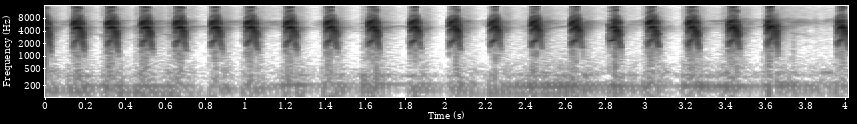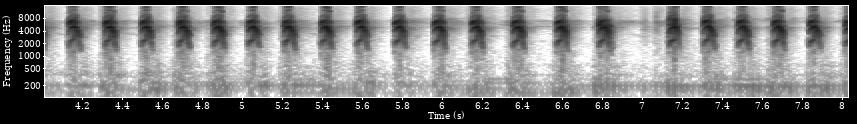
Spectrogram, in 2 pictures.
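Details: Moss wren lure recording: a rapid run of scratchy high notes, several per second, with one short pause midway and a faint low hum beneath.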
